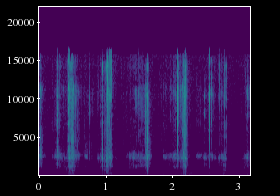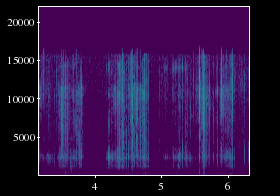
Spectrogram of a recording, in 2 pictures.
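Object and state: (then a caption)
Nylon exfoliating gloves rubbed on a microphone. Fingertips in textured nylon exfoliating gloves pinch and rub the top of a small Tascam recorder's mic grille, making crinkly scratching in a quick series of short bursts. The sound is bright and dry, with a steady ring near 2.3 kHz and almost no low end.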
